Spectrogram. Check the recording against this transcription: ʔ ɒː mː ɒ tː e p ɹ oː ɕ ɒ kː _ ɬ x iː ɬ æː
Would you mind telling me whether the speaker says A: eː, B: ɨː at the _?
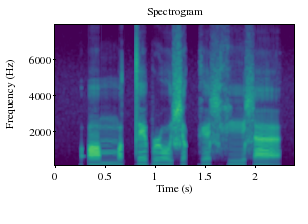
A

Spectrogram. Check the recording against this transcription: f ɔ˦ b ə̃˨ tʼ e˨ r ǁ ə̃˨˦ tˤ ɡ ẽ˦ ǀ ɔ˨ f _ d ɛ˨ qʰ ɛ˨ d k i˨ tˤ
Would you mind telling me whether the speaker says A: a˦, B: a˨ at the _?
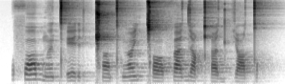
A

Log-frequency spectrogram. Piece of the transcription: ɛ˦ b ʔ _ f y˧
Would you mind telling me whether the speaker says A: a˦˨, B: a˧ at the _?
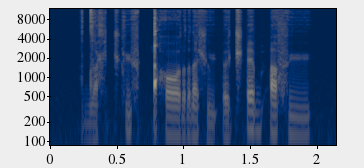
B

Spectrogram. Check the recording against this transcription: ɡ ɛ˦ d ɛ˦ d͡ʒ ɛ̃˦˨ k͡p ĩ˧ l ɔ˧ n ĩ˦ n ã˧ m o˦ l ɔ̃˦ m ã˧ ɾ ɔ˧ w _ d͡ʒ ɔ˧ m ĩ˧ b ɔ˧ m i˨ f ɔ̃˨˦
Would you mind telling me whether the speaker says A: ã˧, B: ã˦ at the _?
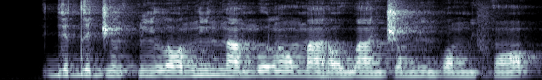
B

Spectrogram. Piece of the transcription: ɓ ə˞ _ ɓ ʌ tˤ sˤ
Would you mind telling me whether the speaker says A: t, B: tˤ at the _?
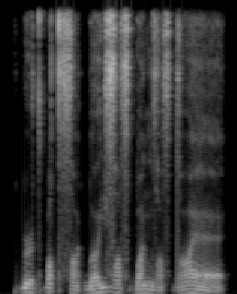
A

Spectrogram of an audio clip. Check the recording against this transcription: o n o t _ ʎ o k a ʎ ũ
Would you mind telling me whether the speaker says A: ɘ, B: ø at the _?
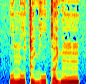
B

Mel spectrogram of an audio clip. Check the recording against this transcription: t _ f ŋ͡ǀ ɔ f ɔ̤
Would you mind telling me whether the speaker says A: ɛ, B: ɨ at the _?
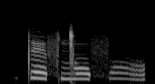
A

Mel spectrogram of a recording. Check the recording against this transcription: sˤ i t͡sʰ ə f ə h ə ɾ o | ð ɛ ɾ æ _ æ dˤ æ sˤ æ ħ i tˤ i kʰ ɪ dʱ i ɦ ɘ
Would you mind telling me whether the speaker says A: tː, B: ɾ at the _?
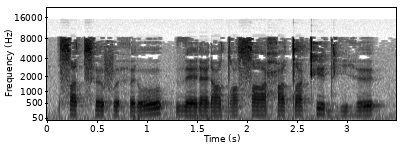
B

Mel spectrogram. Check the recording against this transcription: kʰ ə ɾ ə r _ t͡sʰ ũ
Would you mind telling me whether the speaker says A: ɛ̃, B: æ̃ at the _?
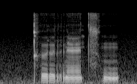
B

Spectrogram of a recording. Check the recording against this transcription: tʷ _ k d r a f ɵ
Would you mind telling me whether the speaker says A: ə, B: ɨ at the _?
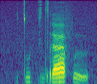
B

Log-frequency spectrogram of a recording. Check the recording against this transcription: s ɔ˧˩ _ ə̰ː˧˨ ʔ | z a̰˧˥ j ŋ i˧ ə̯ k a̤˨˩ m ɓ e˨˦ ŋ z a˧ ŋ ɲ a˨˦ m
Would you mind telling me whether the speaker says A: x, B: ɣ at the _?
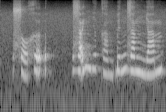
A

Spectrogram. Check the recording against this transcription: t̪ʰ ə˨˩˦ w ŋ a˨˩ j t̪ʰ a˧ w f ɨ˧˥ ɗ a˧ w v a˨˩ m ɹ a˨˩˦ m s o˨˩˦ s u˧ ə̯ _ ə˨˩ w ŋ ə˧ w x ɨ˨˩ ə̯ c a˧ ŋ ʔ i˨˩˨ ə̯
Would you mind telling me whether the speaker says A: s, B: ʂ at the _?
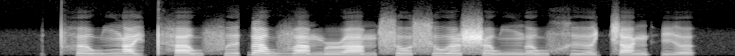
B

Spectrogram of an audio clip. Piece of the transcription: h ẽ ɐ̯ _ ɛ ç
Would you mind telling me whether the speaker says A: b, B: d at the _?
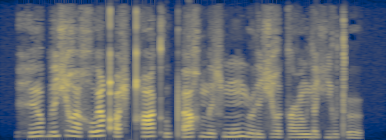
A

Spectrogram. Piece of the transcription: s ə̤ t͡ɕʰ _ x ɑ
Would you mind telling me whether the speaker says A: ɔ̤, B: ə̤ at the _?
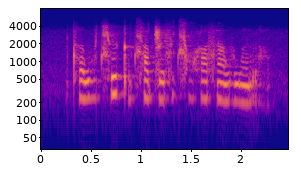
A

